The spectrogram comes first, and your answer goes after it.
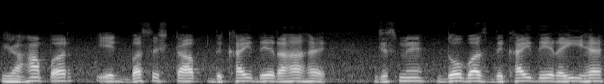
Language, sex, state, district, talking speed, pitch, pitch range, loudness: Hindi, male, Uttar Pradesh, Muzaffarnagar, 160 wpm, 145 Hz, 135-155 Hz, -16 LUFS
